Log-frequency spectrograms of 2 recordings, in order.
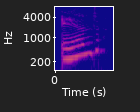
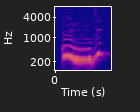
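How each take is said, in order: First: The word is said fully with its vowel. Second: A weak schwa vowel is followed by n and d. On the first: "four ways to say the word A N D" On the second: "is the reduced version"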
